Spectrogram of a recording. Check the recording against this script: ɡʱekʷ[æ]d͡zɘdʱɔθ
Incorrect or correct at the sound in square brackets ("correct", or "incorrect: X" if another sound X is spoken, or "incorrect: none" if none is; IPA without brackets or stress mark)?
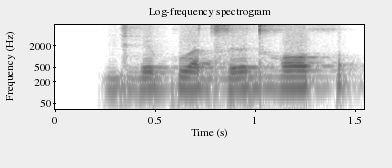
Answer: incorrect: a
